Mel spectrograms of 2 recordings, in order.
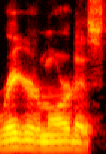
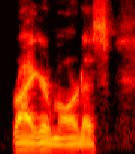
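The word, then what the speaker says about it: rigor mortis: everybody who's been saying rigger mortise their whole lives just so you know you're wrong it's ryer ryer mortis wrong but it's always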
